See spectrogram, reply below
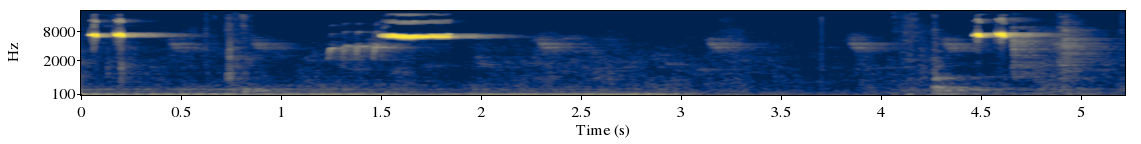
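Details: Song of an olive-backed sunbird (kolibri ninja) in a training recording for stimulating other birds: scattered very high sharp notes, one drawn-out shrill whistled note, then a final pair of piercing chips; low hum underneath.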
